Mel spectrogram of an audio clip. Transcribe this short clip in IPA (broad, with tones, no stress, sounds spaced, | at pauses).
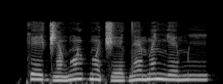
k eː˧ d͡ʒ ã˨ ɡʷ ũ˦ l ɡʷ ɛ̃˦˨ t͡ʃ eː˨ l d ɛ̃˦ b ɛ̃˦ ɲ eː˧ m iː˧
